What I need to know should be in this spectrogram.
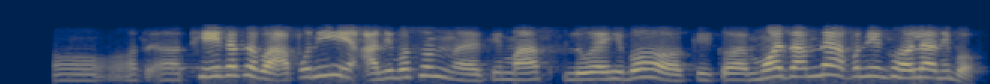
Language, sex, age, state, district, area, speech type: Assamese, female, 30-45, Assam, Lakhimpur, rural, conversation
